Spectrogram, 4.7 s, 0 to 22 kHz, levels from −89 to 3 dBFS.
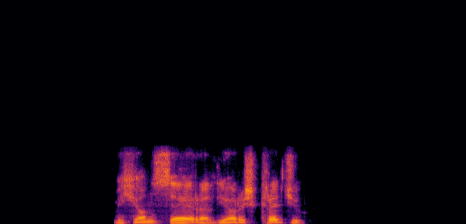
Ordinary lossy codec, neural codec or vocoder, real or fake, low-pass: Opus, 32 kbps; none; real; 7.2 kHz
